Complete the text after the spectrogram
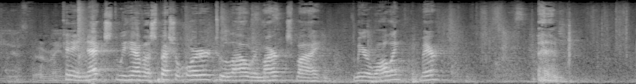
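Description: A middle-aged man speaks calmly into a microphone through loudspeakers in an echoing hall.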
